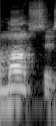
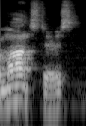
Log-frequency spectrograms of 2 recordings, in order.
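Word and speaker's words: Munsters: know since they were monsters but they call them monsters pronounced m u n s RS said of monsters but they were actually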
